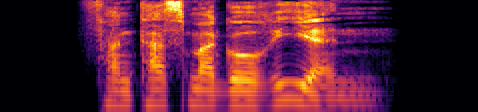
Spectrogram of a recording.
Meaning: plural of Phantasmagorie
- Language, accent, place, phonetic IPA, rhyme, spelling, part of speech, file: German, Germany, Berlin, [fantasmaɡoˈʁiːən], -iːən, Phantasmagorien, noun, De-Phantasmagorien.ogg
